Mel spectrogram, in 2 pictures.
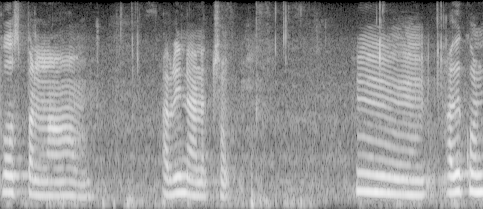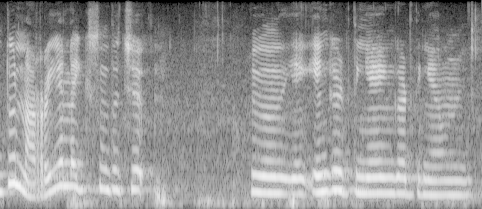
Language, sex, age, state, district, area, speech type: Tamil, female, 30-45, Tamil Nadu, Mayiladuthurai, urban, spontaneous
